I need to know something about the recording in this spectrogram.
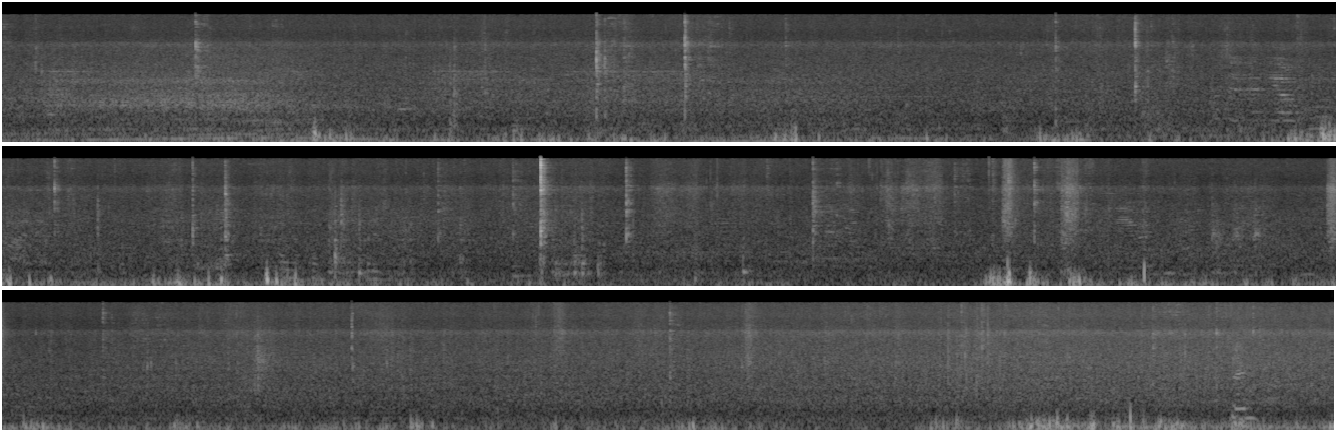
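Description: Forks and spoons clink and scrape on plates.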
